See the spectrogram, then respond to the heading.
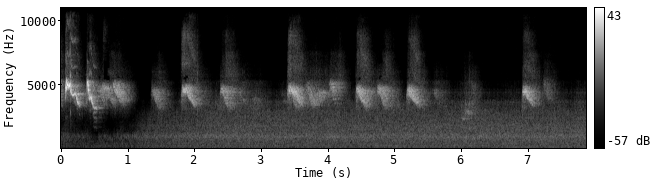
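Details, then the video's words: Caged Oriental white-eye, 5 May 2022, gives a quick twitter, then spaced single high chirps roughly every half second over steady background hiss. "Mata Puteh Hercules V1 buka sing"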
